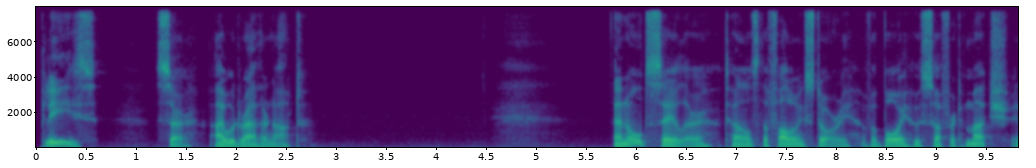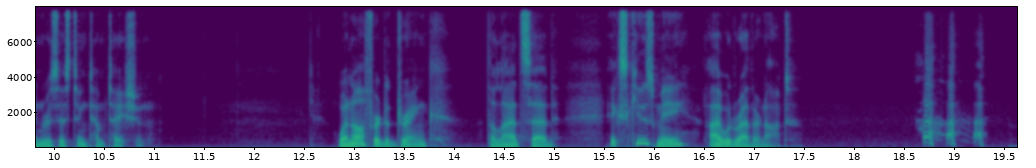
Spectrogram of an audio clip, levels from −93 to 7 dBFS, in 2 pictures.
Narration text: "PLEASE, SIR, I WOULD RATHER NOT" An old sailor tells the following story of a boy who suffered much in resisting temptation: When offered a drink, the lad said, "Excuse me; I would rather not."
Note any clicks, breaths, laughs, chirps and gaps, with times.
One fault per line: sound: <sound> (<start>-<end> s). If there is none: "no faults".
sound: laugh (18.6-19.3 s)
